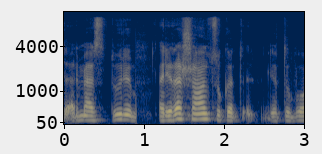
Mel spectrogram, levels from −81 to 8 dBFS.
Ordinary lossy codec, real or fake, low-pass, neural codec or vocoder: AAC, 64 kbps; fake; 9.9 kHz; vocoder, 22.05 kHz, 80 mel bands, WaveNeXt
